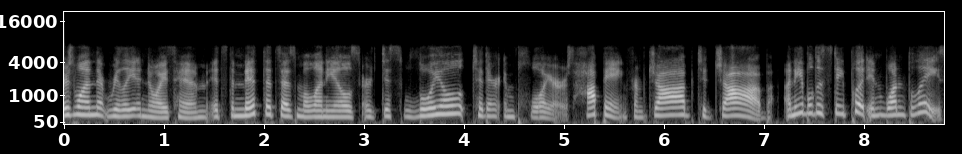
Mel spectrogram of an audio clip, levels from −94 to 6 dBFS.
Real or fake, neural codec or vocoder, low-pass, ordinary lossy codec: fake; codec, 16 kHz in and 24 kHz out, 1 kbps, XY-Tokenizer; 7.2 kHz; Opus, 24 kbps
